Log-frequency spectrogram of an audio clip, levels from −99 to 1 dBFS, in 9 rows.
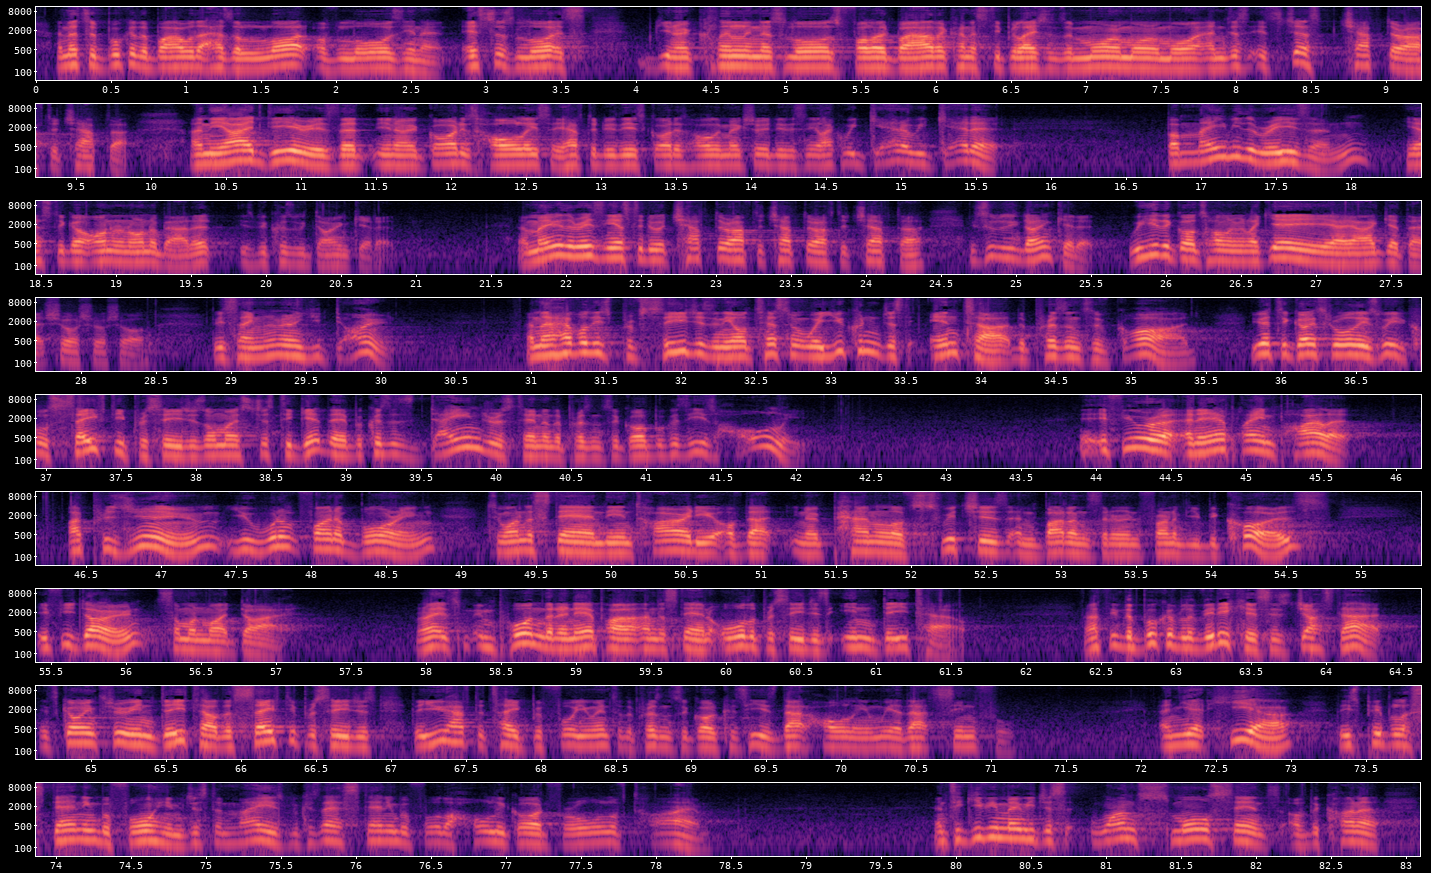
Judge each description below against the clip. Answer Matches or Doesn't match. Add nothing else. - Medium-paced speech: Doesn't match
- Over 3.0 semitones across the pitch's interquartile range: Matches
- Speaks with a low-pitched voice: Doesn't match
